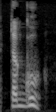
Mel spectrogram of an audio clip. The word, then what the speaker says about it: Тагу: «Питате какво значи Тагу?» С ударение върху У се произнася Тагу.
